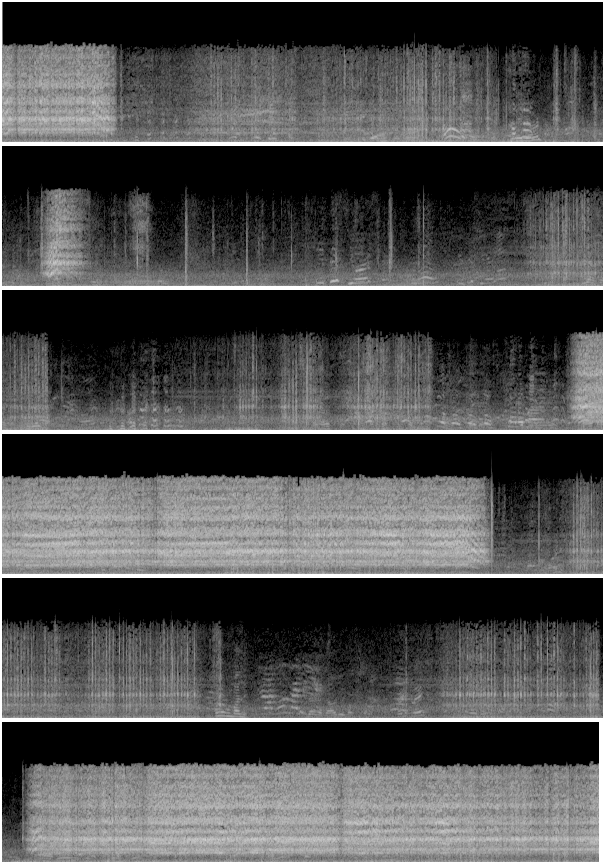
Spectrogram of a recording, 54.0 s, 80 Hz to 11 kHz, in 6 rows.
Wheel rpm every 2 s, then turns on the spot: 170, 10, 20, 10, 10, 10, 0, 0, 10, 10, 0, 10, 10, 120, 220, 220, 220, 40, 20, 10, 0, 20, 50, 220, 230, 220, 230.
2-6 16-20 22-26 34-40 42-44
